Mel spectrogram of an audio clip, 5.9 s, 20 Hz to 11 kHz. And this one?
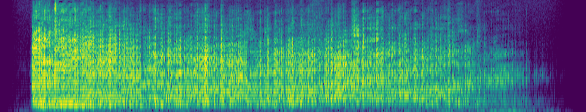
Marble, Rolling on Wood, A
Audio of a glass marble rolling around on a wooden floor. I recorded this for a screen scoring and sound design recreation task for the 2016 short film "Dust Buddies", the result can be seen here.
An example of how you might credit is by putting this in the description/credits:
The sound was recorded using a "Zoom H6 (XY) recorder" on 12th April 2018.
wooden, roll, rolling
